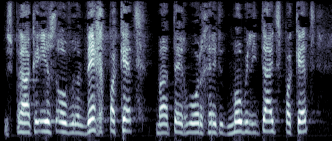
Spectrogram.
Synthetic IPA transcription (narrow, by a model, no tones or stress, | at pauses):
ʋəspraːkəɪːɹstowvərənʋɛχpakɛtmaːɹtejχənʋʊːɹdəχɦejtɦətmowbilitɛjtspakɛt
